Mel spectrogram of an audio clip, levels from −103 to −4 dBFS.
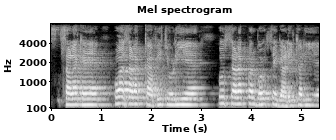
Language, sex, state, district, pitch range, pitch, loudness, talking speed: Hindi, male, Bihar, Lakhisarai, 195-225 Hz, 200 Hz, -13 LUFS, 165 wpm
